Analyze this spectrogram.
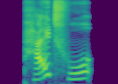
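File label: "排除", Mandarin Chinese; HSK6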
